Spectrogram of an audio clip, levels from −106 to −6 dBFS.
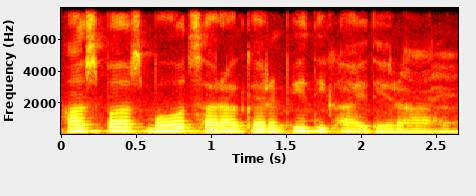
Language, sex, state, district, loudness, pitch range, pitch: Hindi, female, Arunachal Pradesh, Papum Pare, -15 LUFS, 185-210 Hz, 195 Hz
